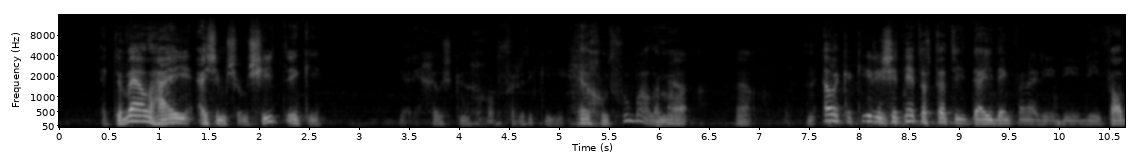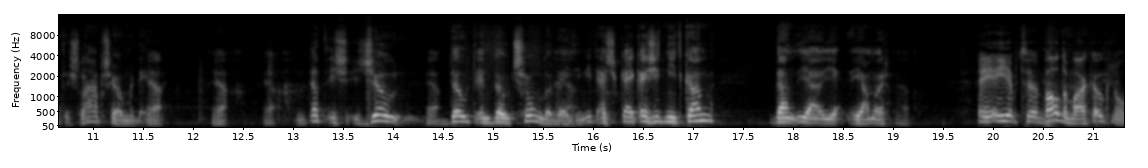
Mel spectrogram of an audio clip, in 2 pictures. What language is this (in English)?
Dutch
